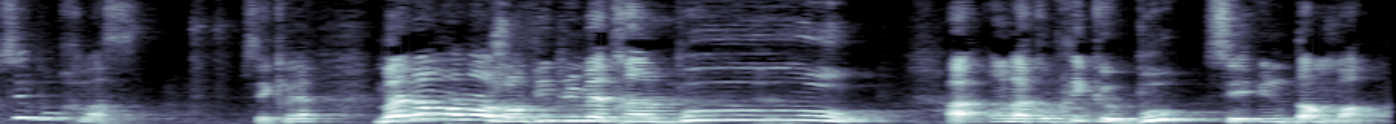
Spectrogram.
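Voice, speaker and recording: High, lively teacher in an echoey room. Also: male voice, normal speed. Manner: patient, repetitive, keeps checking understanding. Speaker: Arabic teacher. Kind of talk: classroom lesson.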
